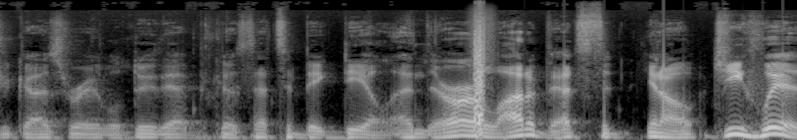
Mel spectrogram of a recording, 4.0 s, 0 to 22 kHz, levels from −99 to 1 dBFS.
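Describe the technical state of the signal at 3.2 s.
At 3.2 s the speech is in the middle of a run of periodic USB or driver dropouts lasting from 2.62 s to 3.91 s. Every 0.1 s something stalls the audio path and a tiny slice of signal, roughly half a millisecond, is skipped, so the waveform jumps and leaves a tick. What sets it apart from random clicks or underrun gaps is the metronome-like spacing of about fifteen ticks, with no silence filling the missing slices.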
